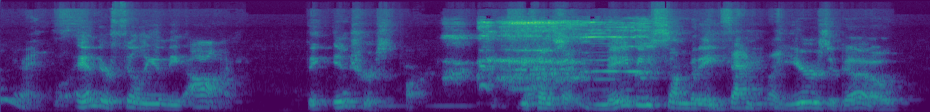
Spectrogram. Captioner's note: rooster crows nearby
